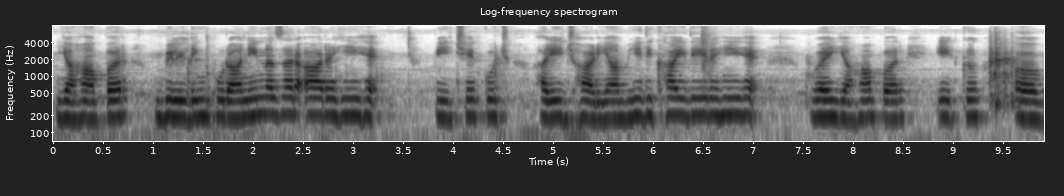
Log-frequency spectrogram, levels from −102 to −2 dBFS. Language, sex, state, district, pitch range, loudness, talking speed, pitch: Hindi, female, Haryana, Charkhi Dadri, 185-200 Hz, -17 LUFS, 140 wpm, 195 Hz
